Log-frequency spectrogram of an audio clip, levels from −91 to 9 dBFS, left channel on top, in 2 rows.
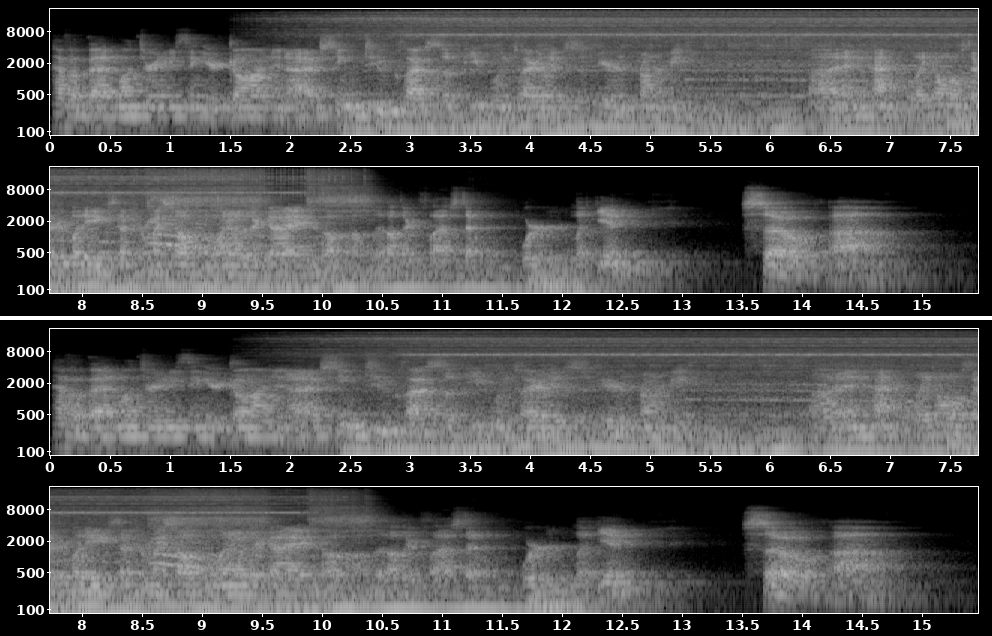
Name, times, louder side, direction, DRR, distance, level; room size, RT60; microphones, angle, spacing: voice 1, 0.0-5.8 6.3-11.4 11.7-12.6 13.5-14.7, left 2 dB, 50° left, 0 dB, 0.6 m, -28 dB
Bicycle, 1.6-11.7, left 3 dB, 90° left, 0.6 m, -34 dB
sound 1, 2.4-12.1, right 1 dB, 50° right, 0.4 m, -32 dB
sound 2, 2.9-9.8, right 1 dB, 30° right, 1.4 m, -36 dB
3.5 x 2.7 x 2.2 m, 1.1 s
head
